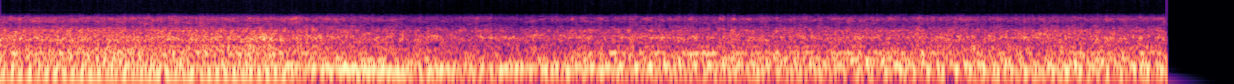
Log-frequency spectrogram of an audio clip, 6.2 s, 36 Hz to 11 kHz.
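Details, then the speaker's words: Corvette Stingray V8 with Hypertech OBD-port tuning altering timing and parameters, idle set: deep steady V8 burble, even unbroken low rumble, no knocks or misses; normal idle. "but she sounds good i got her to find my idol right"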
